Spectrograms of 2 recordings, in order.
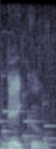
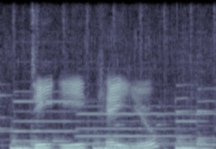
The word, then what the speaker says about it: Deku: correct pronunciation was deku which is what we would say if there were two k's in dutch so yeah you'll hear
